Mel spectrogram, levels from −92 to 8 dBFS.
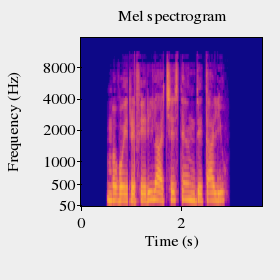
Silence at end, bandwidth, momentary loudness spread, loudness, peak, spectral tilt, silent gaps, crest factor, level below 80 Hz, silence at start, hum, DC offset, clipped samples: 0.75 s; 11.5 kHz; 5 LU; -15 LUFS; 0 dBFS; -5.5 dB/octave; none; 16 dB; -50 dBFS; 0.5 s; none; under 0.1%; under 0.1%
